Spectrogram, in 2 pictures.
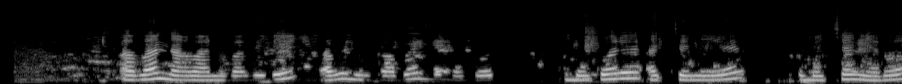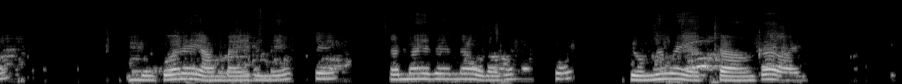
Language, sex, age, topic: Kinyarwanda, female, 25-35, government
